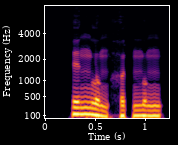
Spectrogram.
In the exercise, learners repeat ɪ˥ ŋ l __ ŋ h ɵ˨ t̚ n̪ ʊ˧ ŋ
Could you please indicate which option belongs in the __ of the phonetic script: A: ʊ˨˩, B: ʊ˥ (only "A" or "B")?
A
